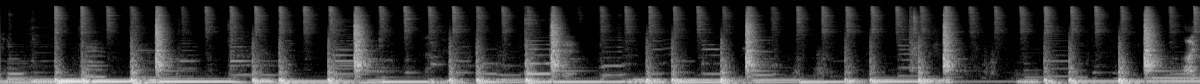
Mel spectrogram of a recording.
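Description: Live band jam: electric bass playing sustained low notes over a drum kit keeping a steady beat of about four hits a second. The bass briefly drops out about ten seconds in.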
